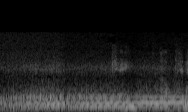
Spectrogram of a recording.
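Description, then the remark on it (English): A four-barrel car engine drones loudly and steadily, its pitch lifting slightly partway through as it revs and picks up speed, continuous for the whole stretch. “A four-barrel car will leave you a nothing flat, buddy. How's that for speed, eh?”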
